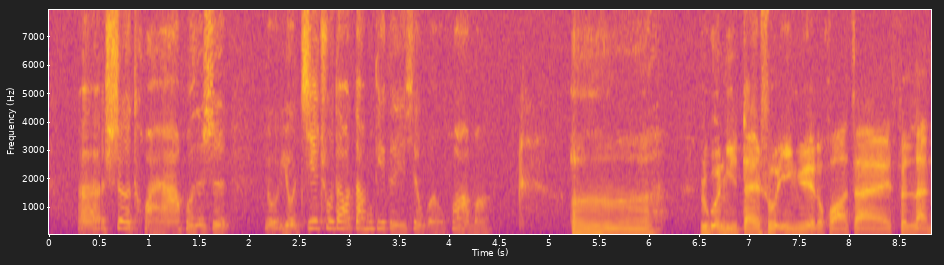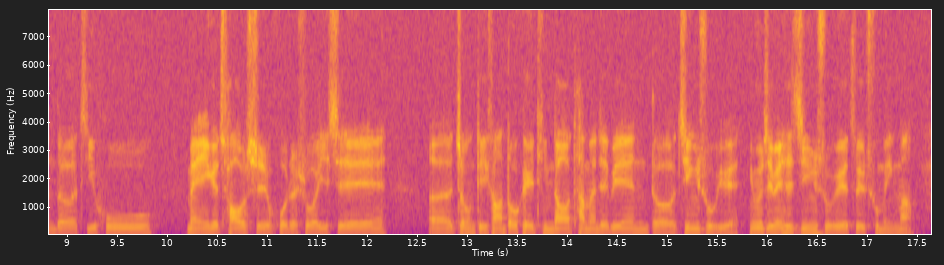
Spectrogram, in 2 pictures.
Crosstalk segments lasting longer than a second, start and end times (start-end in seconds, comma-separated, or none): none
